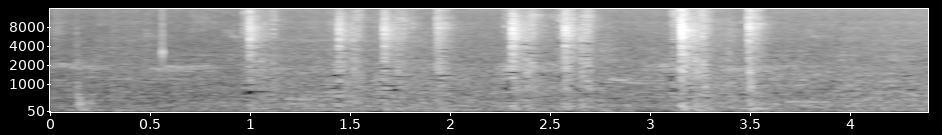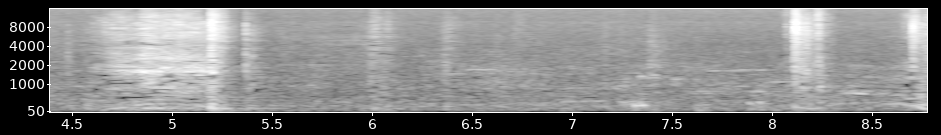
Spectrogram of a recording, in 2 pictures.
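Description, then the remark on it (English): Clacking keystrokes from a mechanical typewriter, irregular, with a louder cluster of strikes midway, over a low background murmur. “I think even from my younger days, I have lived with this typewriter.”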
